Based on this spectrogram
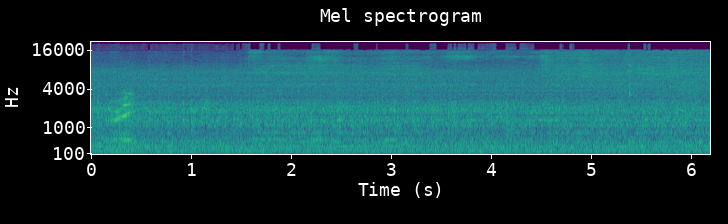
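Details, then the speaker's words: FAV AV2 leather skiver after sharpening, setting up and closing the door, no blade rubbing: steady, even machine hum with no rubbing, catching or chatter; feeding leather nicely and smoothly, running right. "don't here rubbing it's good turn off my stone and be done anymore she's feeding nice and smooth all"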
